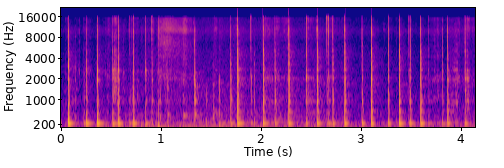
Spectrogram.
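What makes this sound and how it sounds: Long fingernails tap and scratch on a tall plastic "Butterfly" body mist spray bottle with a printed label, held close in front of the mic; the hollow bottle appears filled with liquid. Quick, uneven clicky taps each carry a short hollow tone near 220 Hz with bright ticks on top, and a soft scratching hiss comes in around the one-second mark.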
